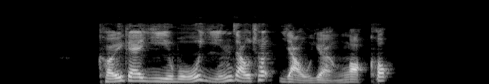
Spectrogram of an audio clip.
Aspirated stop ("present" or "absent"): present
